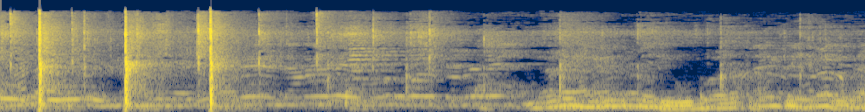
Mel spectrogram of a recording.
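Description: Rapid, evenly spaced hand claps, about five a second, that thin out and stop about a second in, followed by voices.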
